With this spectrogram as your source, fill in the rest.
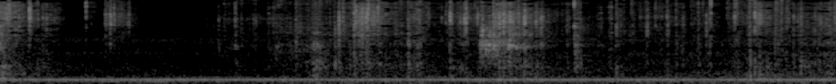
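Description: A steel utility blade scrapes the pink glitter coating off a hand-sized, solid oval cream bar of soap held in the palm, shaving off flakes. The result is a quiet, bright, crinkly scratching made of quick rasping bursts over a steady low hum.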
